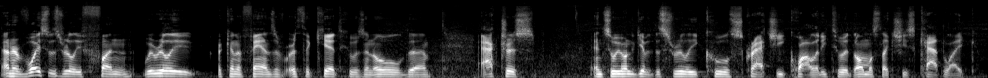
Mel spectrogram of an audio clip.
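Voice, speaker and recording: A man giving a relaxed, rambling DVD commentary as a director, with many fillers. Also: medium pitch, a little fast, few pauses.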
